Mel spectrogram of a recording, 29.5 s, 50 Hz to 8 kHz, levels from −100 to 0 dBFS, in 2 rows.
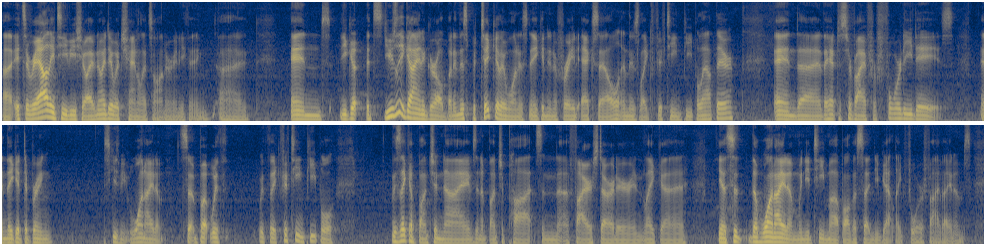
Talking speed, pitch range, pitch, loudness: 220 wpm, 85-110 Hz, 95 Hz, -28 LUFS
